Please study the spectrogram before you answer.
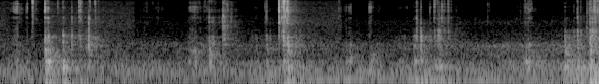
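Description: A solid, dry, old brown stamped laundry soap bar held in the hand has flakes picked and scraped off with a metal pick. Quiet, crisp crunching and scratching clicks come in scattered bursts with bright edges, and a sharper crack lands near the middle.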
